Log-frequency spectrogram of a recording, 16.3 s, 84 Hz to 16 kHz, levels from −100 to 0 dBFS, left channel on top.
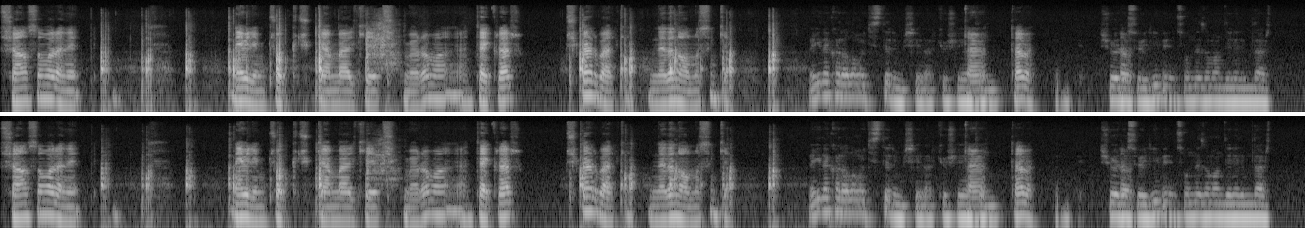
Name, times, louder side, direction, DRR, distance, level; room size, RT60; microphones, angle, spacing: voice 1, 0.0-1.0 1.4-1.5 1.9-2.0 2.9-6.5 7.1-9.1 12.1-12.3 12.7-12.9 14.0-14.1, left 1 dB, 20° left, 0.9 m, -34 dB
sound 1, 1.1-5.4 7.1-10.1, left 5 dB, 70° left, 0.4 m, -35 dB
voice 2, 10.1-12.5 13.3-13.4 13.8-15.9, right 2 dB, 15° right, 0.4 m, -36 dB
3.2 x 2.2 x 2.9 m
head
